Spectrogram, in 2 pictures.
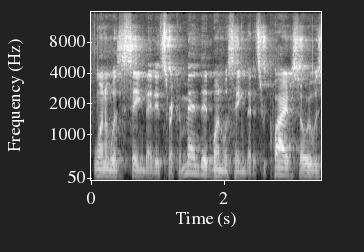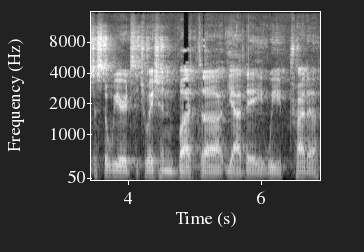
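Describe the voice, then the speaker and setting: A young man from Romania, a guest missionary, telling a story in a relaxed way, full of "like" and "you know". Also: lowish voice, moderate pace. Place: church sanctuary.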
